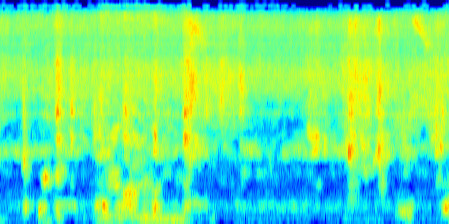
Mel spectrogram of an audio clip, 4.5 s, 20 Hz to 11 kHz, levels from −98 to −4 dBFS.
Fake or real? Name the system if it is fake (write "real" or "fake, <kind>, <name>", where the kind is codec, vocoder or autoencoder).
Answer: fake, vocoder, Vocos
